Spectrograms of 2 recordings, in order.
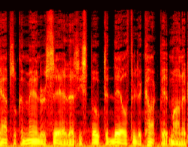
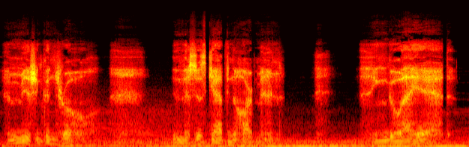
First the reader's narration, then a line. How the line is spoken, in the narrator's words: Dale hissed in a slow, raspy voice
